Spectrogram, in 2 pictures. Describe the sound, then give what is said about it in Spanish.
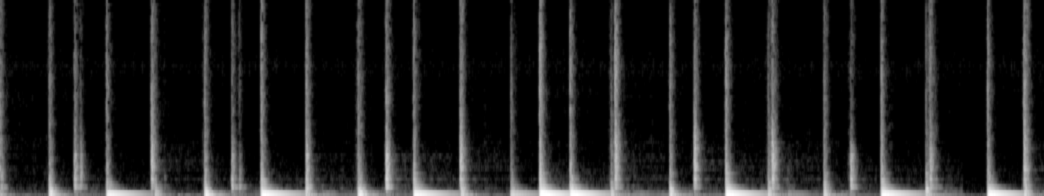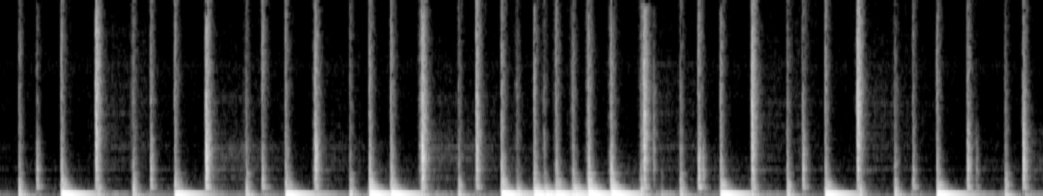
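The pujao drum of culo e' puya rings out alone with crisp, clustered strokes over a steady pulse, ornamenting the rhythm. A denser flurry of rapid hits breaks in about three quarters of the way through. “Tambor pujao es el que va repicando y adornando el ritmo. Suena así.”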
